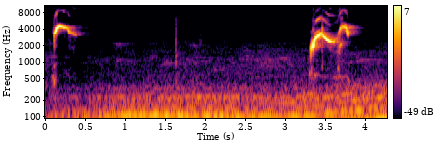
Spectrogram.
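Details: Female pet African grey parrot outside in the sunshine, whistling to passing birds: two loud, pure whistles, each swooping sharply up and down, the second a longer wavering phrase, separated by about three seconds of near silence.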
